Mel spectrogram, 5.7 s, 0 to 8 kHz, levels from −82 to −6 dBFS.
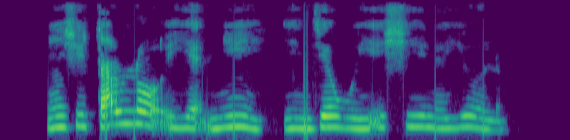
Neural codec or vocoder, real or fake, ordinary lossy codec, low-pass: none; real; AAC, 48 kbps; 7.2 kHz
